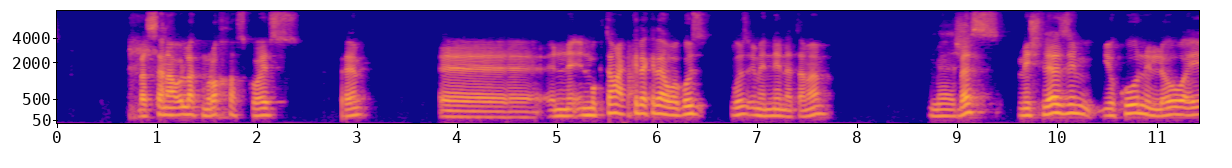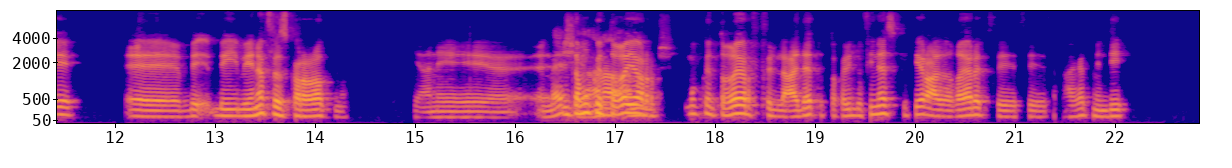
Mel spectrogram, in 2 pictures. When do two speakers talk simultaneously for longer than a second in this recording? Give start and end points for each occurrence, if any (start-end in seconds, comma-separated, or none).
16.3-17.7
